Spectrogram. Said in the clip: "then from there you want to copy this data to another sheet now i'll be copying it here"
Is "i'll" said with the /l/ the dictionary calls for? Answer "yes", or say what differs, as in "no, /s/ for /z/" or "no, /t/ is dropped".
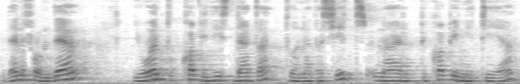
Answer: yes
